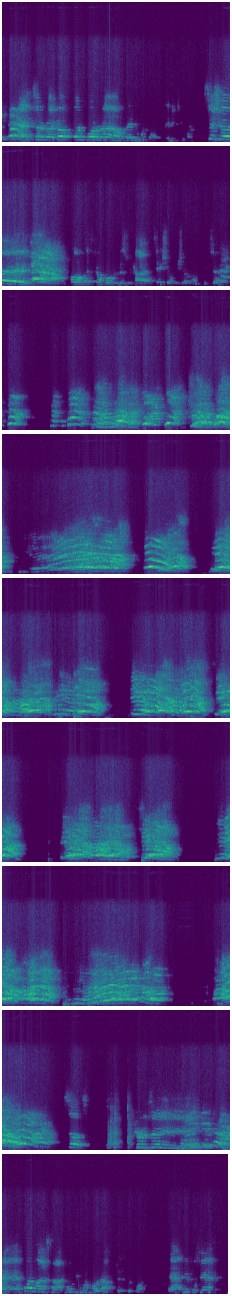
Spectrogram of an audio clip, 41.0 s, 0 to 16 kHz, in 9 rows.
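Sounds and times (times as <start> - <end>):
group shouting in bursts: 5.1 - 5.9, 10.5 - 23.2, 24.0 - 26.4, 27.1 - 30.8, 31.6 - 33.0
long group yell: 5.1 - 5.9, 10.5 - 13.9, 14.5 - 23.2, 24.0 - 26.4, 27.1 - 30.8, 31.6 - 33.0.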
